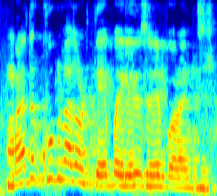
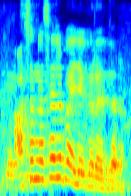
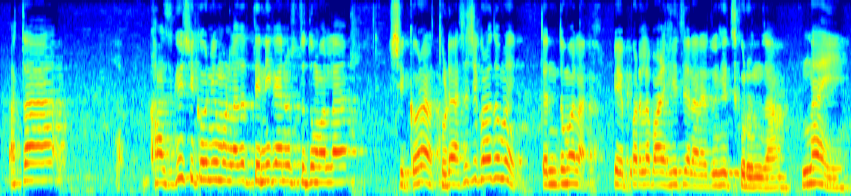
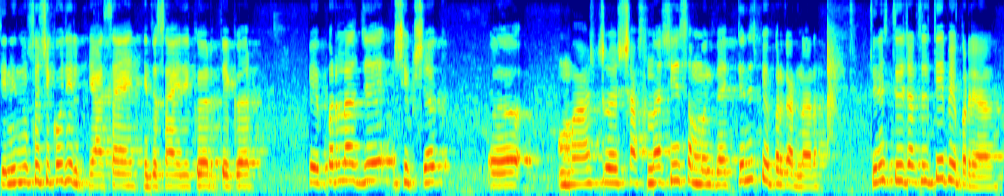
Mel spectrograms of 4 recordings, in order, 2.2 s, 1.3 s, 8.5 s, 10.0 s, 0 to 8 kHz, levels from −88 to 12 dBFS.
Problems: none marked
